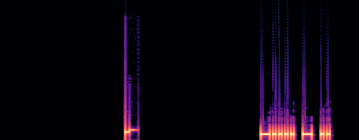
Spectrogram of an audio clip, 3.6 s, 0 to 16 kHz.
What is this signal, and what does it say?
Morse code, heard as a keyed tone, about 38 wpm, 700 Hz. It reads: 6TI
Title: Three Challenging Letter-Number Combinations 40wpm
